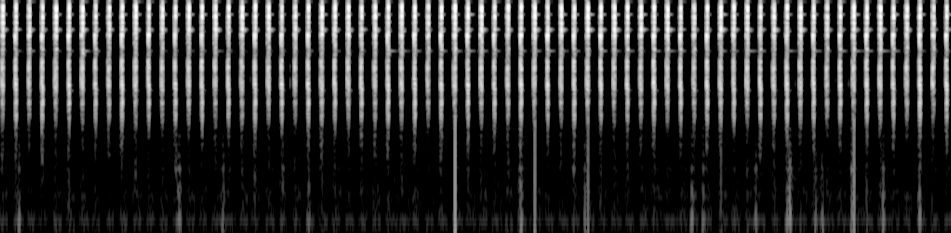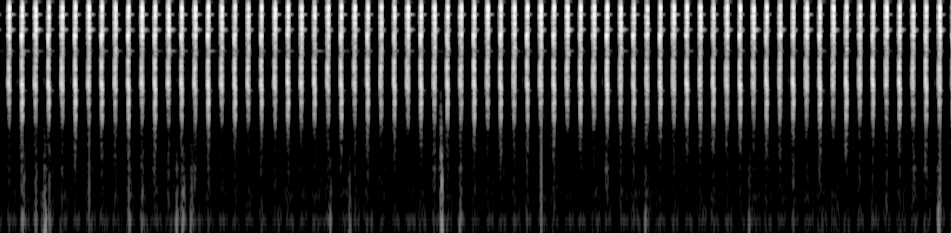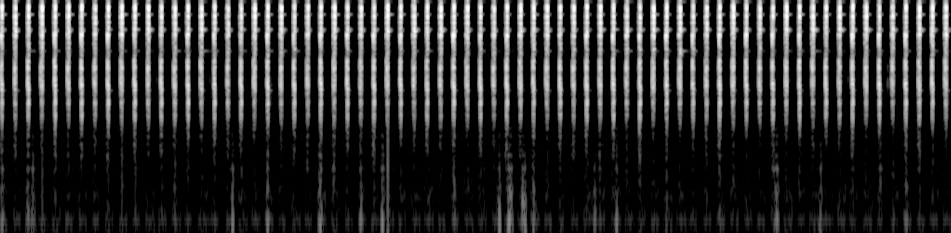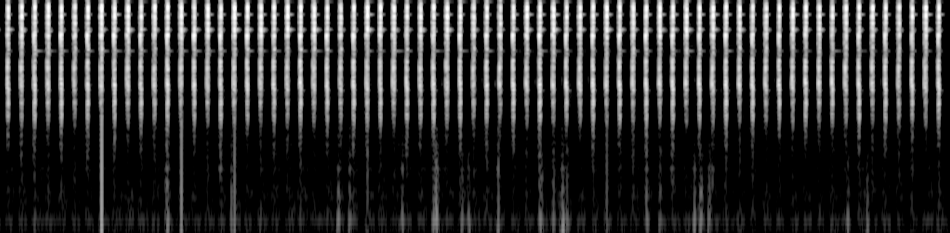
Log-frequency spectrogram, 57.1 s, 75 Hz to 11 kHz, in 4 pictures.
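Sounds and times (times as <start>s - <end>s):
mechanical clock ticking: 0.0s - 57.0s.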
